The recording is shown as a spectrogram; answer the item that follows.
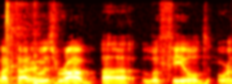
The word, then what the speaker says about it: Liefeld: was Rob Liefeld or Liefeld. I did not know it was Liefeld. I got Rob right. Like, I don't ever get why people get it right. It sounds it sounds exactly how it's spelled.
